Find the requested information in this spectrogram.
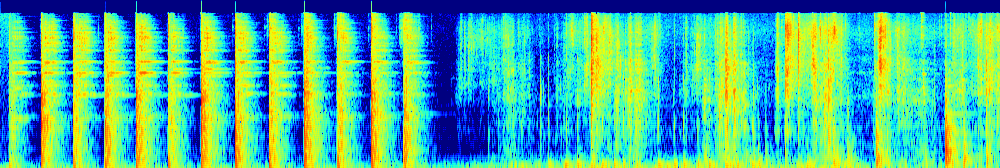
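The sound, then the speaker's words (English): Heavy pestle strikes pound onion, pepper, garlic and tomato into a paste in a large mortar for a Ghanaian dish: a fast, steady run of many sharp knocks, then irregular scraping and grinding, with no voices. “it's kind of like a gigantic mortar and pestle, and so we kind of just like grind all the ingredients together into like a paste.”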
